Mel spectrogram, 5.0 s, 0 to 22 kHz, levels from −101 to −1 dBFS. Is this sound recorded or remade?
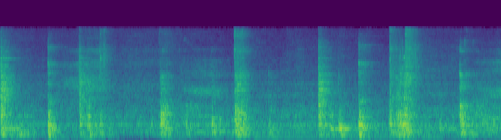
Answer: recorded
